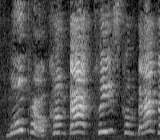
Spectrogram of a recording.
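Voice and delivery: high, loud pleading call into the trees; desperate calling. A narrator's reading. Boy calls after the lost unicorn, pleading loud shout. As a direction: shout after her, begging her to return. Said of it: "I cried".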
